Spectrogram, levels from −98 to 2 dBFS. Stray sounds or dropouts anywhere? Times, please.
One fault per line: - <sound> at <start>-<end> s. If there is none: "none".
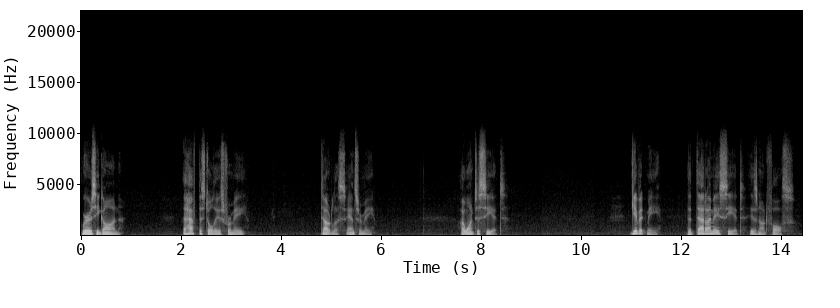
none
